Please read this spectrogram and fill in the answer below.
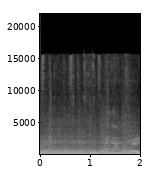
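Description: Steady low engine and road rumble of a car driving on rain-wet streets, heard from inside the cabin, with a brief spoken word near the end.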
